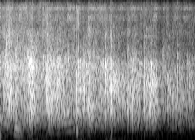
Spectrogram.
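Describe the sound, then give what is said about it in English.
A church audience claps in praise during a worship service, a dense and steady burst of many hands that keeps going without pause for about two seconds. “Come on, give God a hand clap of praise.”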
